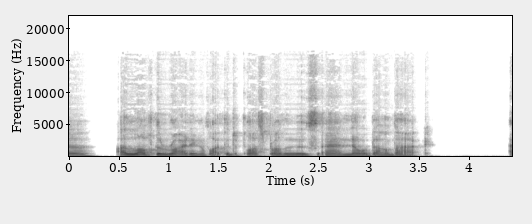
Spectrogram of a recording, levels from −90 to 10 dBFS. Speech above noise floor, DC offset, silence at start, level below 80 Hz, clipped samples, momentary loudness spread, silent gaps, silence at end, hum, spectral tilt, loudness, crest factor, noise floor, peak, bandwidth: 45 dB; under 0.1%; 0 s; -64 dBFS; under 0.1%; 9 LU; none; 0 s; none; -5 dB/octave; -27 LUFS; 18 dB; -72 dBFS; -10 dBFS; 16.5 kHz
